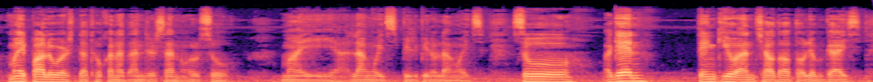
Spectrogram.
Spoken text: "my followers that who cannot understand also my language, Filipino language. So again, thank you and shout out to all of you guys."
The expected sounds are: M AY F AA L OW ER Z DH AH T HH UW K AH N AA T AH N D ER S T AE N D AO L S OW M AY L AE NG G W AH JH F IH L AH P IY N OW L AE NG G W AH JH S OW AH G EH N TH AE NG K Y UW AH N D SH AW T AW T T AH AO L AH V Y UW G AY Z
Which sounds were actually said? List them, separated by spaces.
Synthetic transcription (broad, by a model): M AY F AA L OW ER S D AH T HH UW K AH N AA T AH N D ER S T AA N D AO L S OW M AY L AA NG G W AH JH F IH L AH P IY N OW L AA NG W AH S S OW AH G EH N T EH NG K Y UW AH N D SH AW T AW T T AO L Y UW G AY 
